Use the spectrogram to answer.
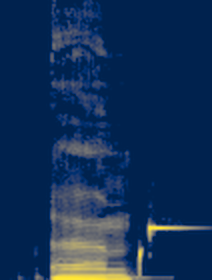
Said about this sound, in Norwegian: Jeg må bare skru av, liksom, nå har jeg ringt opp deg, nå må jeg bare skru av varslingslyden på telefonen min.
